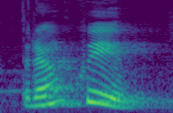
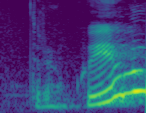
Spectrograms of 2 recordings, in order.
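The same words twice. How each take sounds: First: Falling, settled answer; answering tune. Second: Rising question, louder; asking tune. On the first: Teacher answers her own question for the class, falling statement. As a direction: tranquilo said flat and falling, as an answer. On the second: Teacher asks the class if all is clear, rising question. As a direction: check in with a lifted, louder tranquilo. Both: Shown as a demonstration.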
